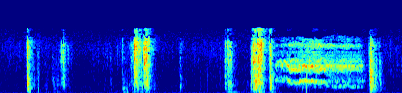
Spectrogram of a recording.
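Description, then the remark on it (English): A door creaks open with a drawn-out squeal, framed by several sharp wooden clunks and thuds, ending with a firm shut; no voices are heard. “Now, when I shut the door behind him, we take him”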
